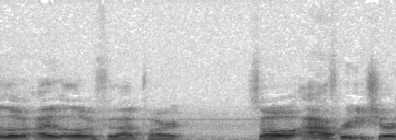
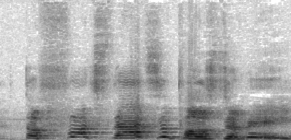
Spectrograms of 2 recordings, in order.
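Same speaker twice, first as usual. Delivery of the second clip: out-of-the-blue, shrill, very high scream; 7 dB louder than usual. Retelling a sudden outburst in a bar scene: imitating Merrick screaming. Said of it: "Merrick screams".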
